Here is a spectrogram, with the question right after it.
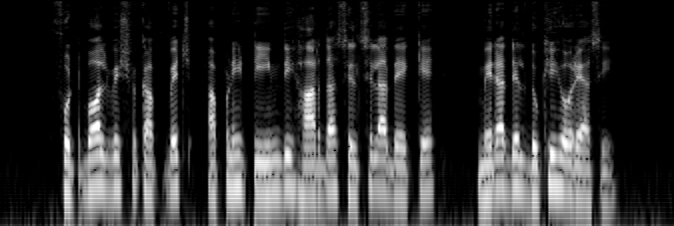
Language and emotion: Punjabi, sad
